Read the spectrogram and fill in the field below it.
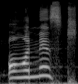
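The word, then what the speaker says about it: honest: क्यों, क्योंकि ऑनेस्ट, जब हम ऑनेस्ट को प्रोनाउंस करते हैं तो हम क्या बोलते हैं, ओ की साउंड दे रहे हैं ना, ऑनेस्ट, न कि ह की साउंड दे रहे हैं।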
